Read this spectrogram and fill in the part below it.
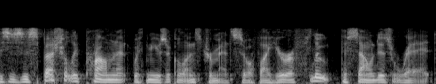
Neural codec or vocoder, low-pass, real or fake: vocoder, 22.05 kHz, 80 mel bands, Vocos; 5.4 kHz; fake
